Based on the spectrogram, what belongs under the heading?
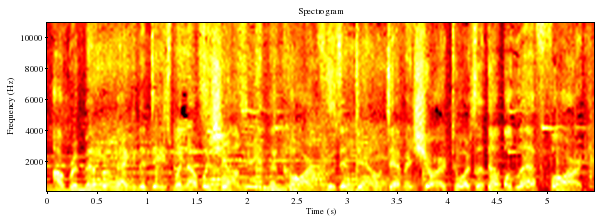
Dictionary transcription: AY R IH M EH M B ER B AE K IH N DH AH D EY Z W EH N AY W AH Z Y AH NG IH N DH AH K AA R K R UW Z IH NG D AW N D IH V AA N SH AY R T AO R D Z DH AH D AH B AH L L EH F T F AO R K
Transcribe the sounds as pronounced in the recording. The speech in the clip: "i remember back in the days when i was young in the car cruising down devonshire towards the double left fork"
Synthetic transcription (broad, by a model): AY R IH M EH M B ER B AE K IH N DH AH D EY Z W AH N AY W AH Z Y AH NG IH N DH AH K AA R K R UW Z IH NG D AW N D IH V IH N SH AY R T AO R D Z DH AH D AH B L L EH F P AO R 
